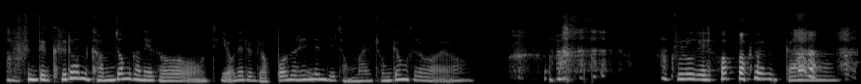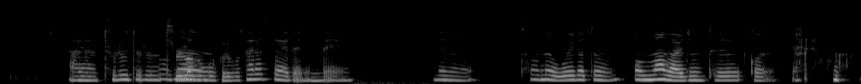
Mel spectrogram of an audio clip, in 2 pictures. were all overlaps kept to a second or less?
Yes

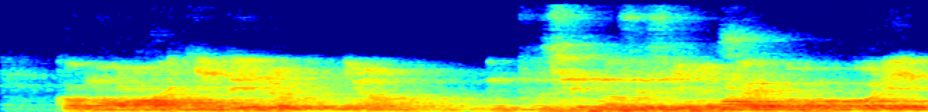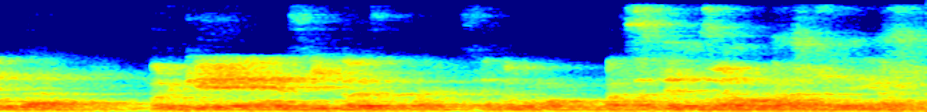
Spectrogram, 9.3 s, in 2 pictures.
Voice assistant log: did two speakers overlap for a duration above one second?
Yes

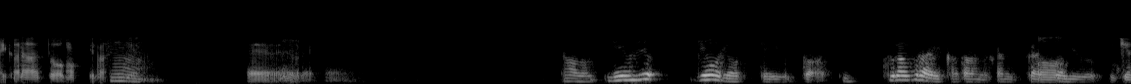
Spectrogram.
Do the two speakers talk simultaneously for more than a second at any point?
No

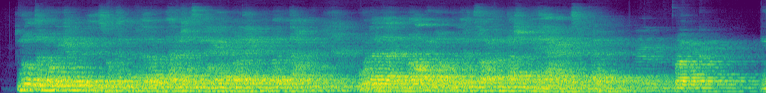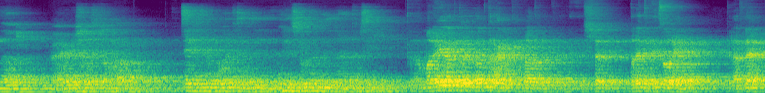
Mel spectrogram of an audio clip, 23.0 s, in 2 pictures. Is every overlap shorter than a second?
Yes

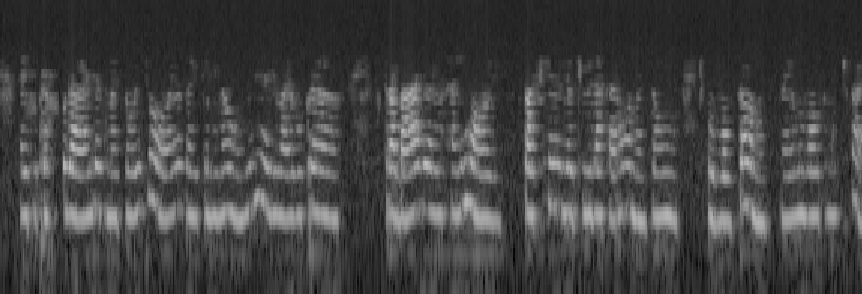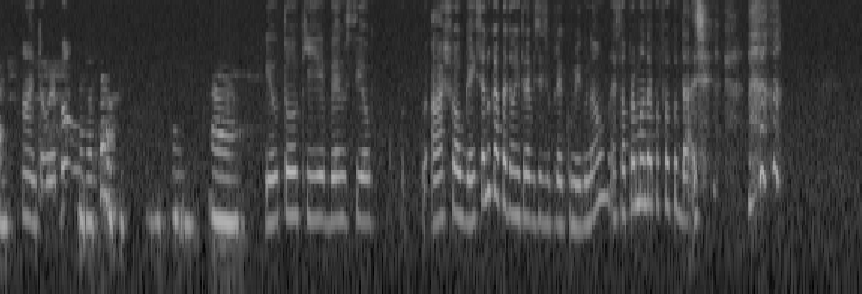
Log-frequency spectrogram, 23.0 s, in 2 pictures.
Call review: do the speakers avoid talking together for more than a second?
Yes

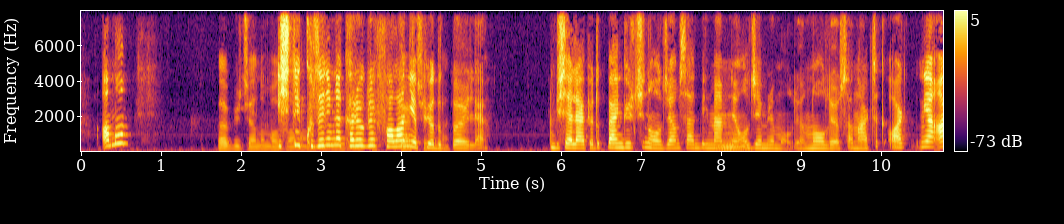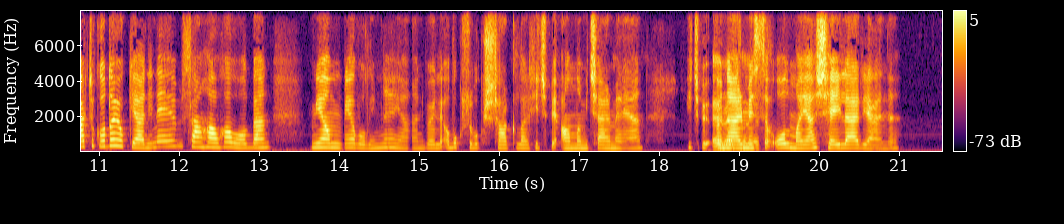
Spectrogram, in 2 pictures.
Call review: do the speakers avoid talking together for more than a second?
No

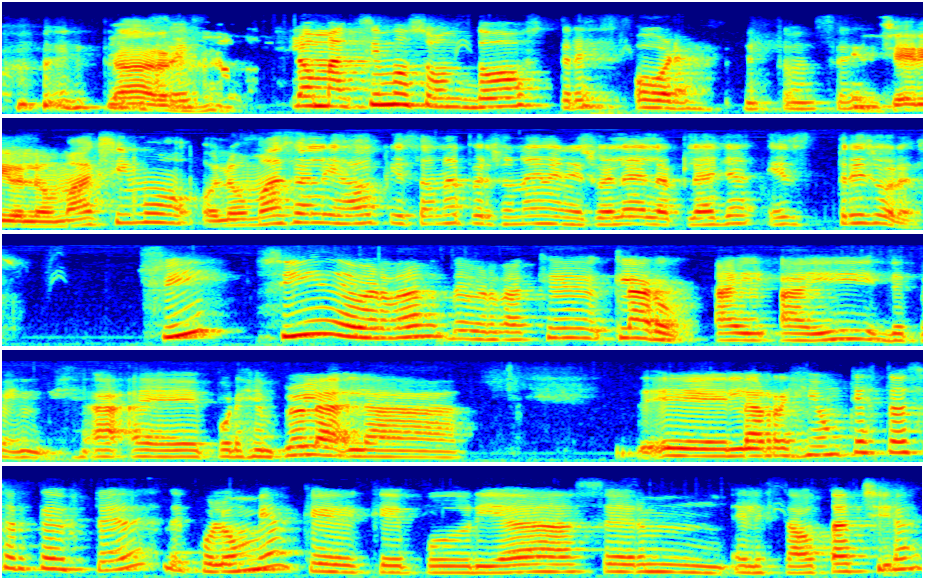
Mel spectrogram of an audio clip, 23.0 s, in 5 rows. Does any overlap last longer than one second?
No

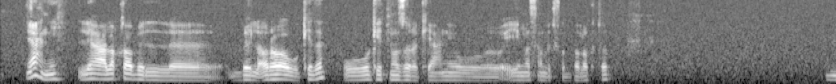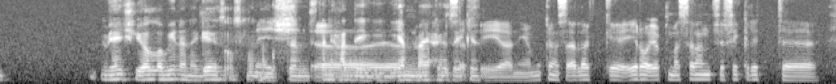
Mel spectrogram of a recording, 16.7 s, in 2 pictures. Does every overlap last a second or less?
No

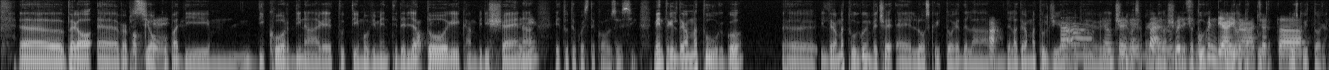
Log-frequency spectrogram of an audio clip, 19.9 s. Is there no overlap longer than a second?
No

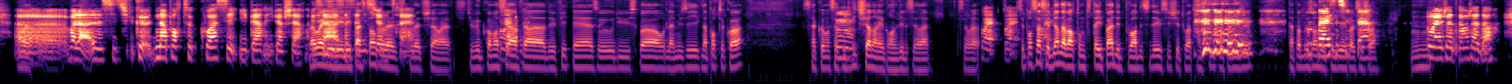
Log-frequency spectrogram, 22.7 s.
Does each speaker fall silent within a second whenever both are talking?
No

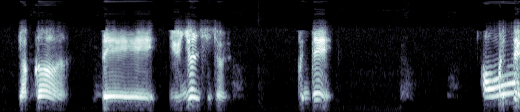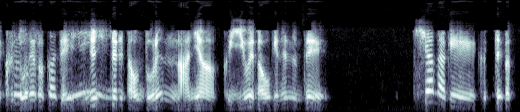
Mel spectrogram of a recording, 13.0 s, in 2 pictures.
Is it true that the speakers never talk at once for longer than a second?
No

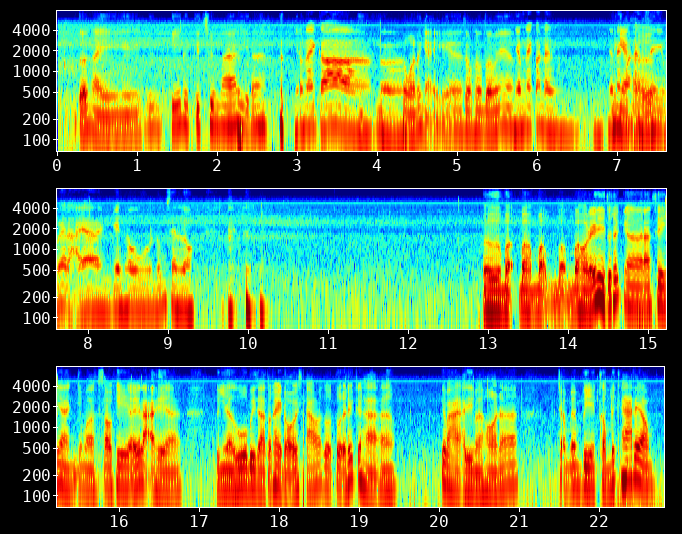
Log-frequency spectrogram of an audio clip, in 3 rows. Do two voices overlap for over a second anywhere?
No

